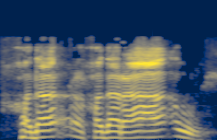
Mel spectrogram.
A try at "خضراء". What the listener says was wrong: دا کے اوپر زبر نہیں ہے، ساکن ہے.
